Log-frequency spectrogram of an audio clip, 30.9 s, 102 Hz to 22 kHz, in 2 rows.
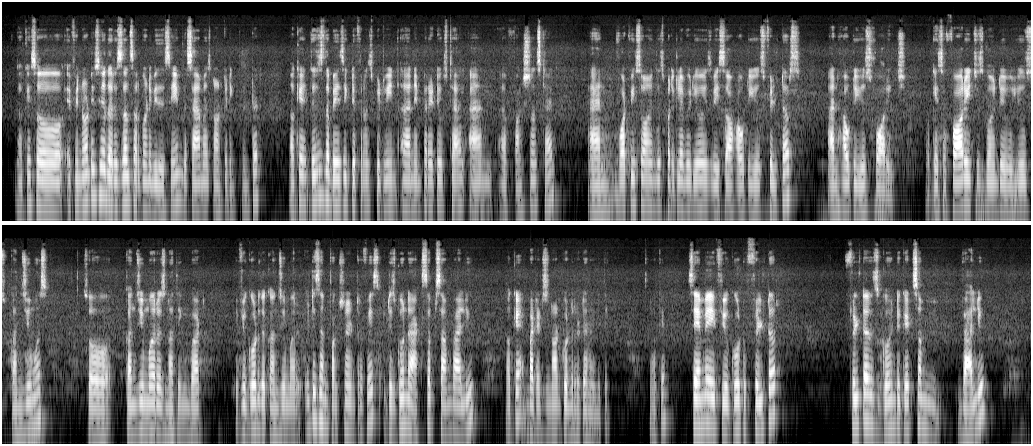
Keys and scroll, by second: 17.0 super+b, 22.2 super+b, 28.4 super+b.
